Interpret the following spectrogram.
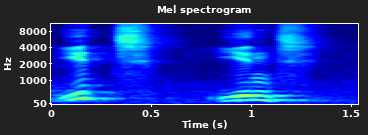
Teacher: நாவின் இடைப்பகுதி நடு அன்னத்தின் இடைப்பகுதியை பொருந்ததால் பிறக்கின்றன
